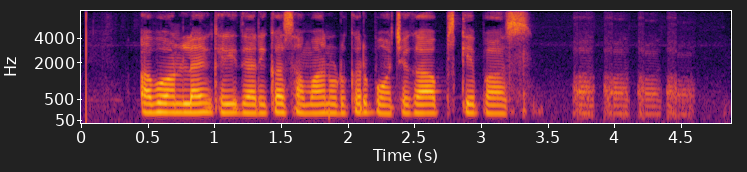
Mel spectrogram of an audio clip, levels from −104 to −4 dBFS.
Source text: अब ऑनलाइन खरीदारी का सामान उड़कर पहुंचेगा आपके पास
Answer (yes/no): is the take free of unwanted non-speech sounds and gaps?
no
